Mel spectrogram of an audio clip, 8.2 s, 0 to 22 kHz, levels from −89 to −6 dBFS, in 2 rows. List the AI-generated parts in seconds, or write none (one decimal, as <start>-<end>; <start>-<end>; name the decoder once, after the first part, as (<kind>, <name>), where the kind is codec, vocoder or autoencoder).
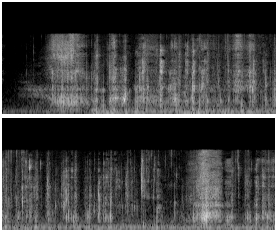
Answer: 1.5-6.2 (vocoder, BigVGAN v2)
